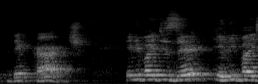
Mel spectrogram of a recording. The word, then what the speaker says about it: Descartes: em algumas outras aulas se escreve descartes mais lê de card ele vai dizer ele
